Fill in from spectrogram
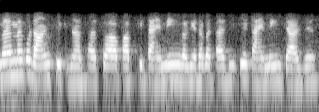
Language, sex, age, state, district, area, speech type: Hindi, female, 30-45, Madhya Pradesh, Harda, urban, conversation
